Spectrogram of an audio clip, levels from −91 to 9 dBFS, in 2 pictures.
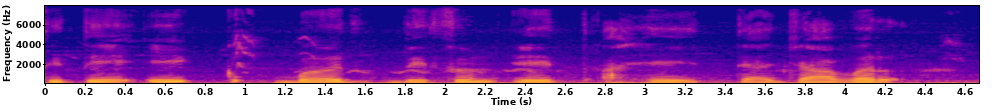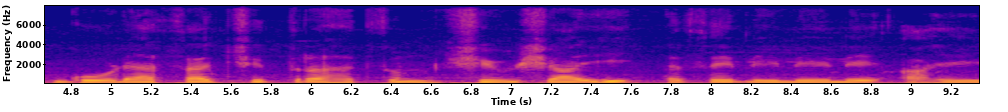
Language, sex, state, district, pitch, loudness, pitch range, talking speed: Marathi, male, Maharashtra, Nagpur, 130 Hz, -17 LUFS, 125-140 Hz, 90 wpm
